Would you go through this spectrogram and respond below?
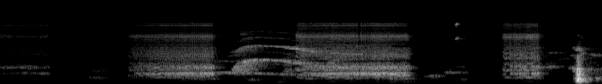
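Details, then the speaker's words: Toyota Corolla clutch pedal gives drawn-out, groaning squeaks each time it is pressed, traced to the dry pedal-area dust boot/clutch mechanism; the planned fix is removing the boot and spraying penetrating lubricant. "ele tá fazendo um barulho na embreagem quando você pisa na embreagem"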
